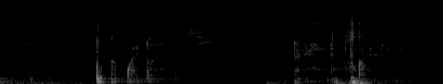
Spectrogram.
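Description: Faint close-up ASMR handling sounds of a marker in the hand: a few sharp clicks and taps about a second in, then louder knocks and rustles near the end, with soft breathy whispering.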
